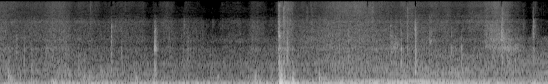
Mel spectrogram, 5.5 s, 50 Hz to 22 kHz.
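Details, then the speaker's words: 2010-2018 Toyota 4Runner after programming an additional key fob: a single lock thump, then a steady low motor hum as a window runs; the new remote works normally. "here we can see it's working and it's all good to go repeat the steps if you have more keys to program"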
